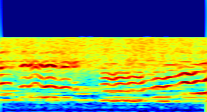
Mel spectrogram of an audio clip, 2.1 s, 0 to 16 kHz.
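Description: Soprano singing with accompaniment on a 1908 acoustic-era recording, thin and cut off at the top, in a softer wavering passage with a line climbing in pitch through the second half.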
